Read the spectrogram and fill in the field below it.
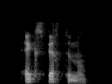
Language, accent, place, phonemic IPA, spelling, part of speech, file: French, France, Lyon, /ɛk.spɛʁ.tə.mɑ̃/, expertement, adverb, LL-Q150 (fra)-expertement.wav
- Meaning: expertly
